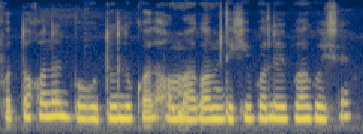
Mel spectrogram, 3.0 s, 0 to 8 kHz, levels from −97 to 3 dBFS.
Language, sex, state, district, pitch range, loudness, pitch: Assamese, female, Assam, Kamrup Metropolitan, 235-250 Hz, -12 LUFS, 240 Hz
